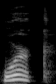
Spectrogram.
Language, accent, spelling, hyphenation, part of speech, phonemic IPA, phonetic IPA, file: English, General American, work, work, noun / verb, /wɝk/, [wɚk], En-us-work.ogg
- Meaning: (noun) Employment.: 1. Labour, occupation, job 2. The place where one is employed 3. One's employer 4. A factory; a works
